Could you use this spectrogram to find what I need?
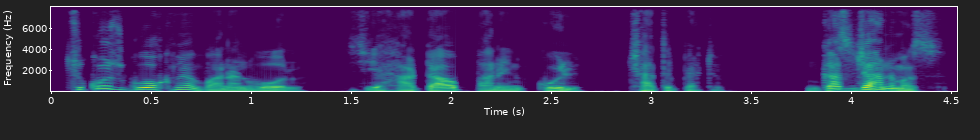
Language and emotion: Kashmiri, angry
